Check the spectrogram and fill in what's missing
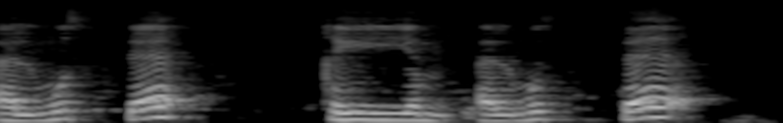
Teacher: نجيب القاف مفخمة مكسورة من غير ما نضم الشفتين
